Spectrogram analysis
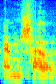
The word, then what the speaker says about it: EM cell: Tulisannya EM cell, bacanya M cell.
